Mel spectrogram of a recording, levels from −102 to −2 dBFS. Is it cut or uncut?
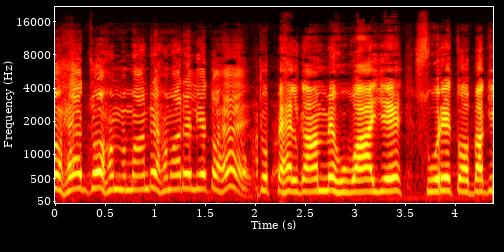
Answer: cut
